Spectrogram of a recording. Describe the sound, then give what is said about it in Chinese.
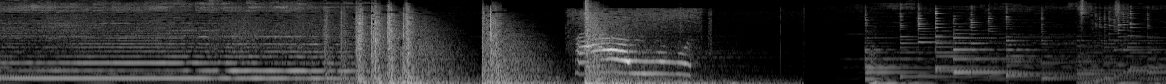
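A domestic cat meows loudly a few times, its cries rising and then sliding down in pitch, with no one talking and a short silence near the end. “你个人养猫的时候一定要闹清楚这个猫啊，对，猫对你有信任感是很难的，它很警觉啊，它不像狗啊。”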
